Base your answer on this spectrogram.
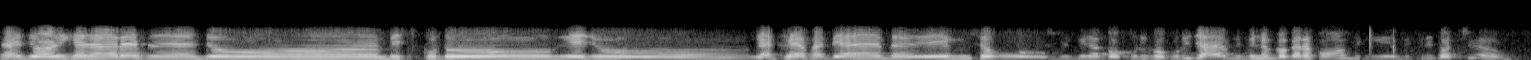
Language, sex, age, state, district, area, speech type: Odia, female, 45-60, Odisha, Angul, rural, conversation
